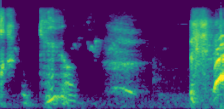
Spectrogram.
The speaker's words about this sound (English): Hold on, I really gotta sneeze.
